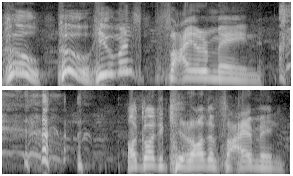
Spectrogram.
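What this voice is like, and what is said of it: Put-on accent, well done. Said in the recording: “Do your accent ... You do such a good one.”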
